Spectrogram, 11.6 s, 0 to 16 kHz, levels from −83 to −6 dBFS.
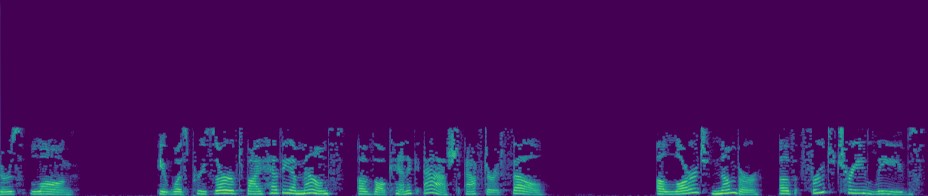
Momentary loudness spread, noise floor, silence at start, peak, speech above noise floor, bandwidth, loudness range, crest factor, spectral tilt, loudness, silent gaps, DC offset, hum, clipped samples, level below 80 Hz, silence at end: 9 LU; -79 dBFS; 0 s; -10 dBFS; 52 dB; 5.8 kHz; 3 LU; 20 dB; -9 dB/octave; -28 LUFS; none; under 0.1%; none; under 0.1%; -70 dBFS; 0.1 s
